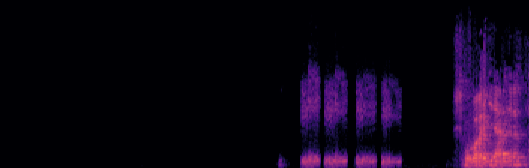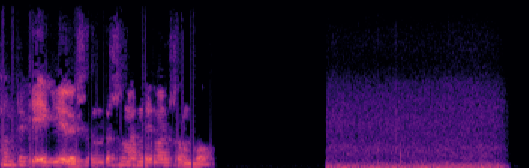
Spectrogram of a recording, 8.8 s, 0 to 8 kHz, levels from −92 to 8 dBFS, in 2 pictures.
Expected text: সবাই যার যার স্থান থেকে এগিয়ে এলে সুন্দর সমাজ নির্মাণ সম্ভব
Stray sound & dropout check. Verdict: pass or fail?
fail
